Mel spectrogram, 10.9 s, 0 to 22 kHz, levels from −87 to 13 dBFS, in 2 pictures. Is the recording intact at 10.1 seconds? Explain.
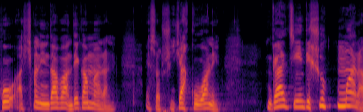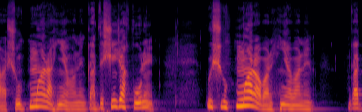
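Yes, the speech at 10.1 seconds is intact, with no dropout, click, distortion or other fault at that point.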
